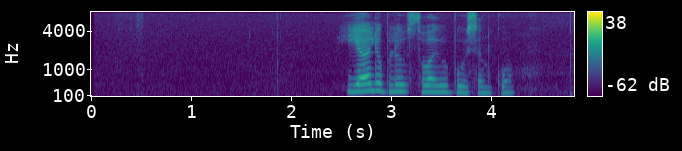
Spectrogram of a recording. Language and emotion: Russian, neutral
